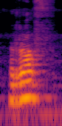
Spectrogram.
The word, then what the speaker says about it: rough: उसके बाद जहाँ पे OUGH आता है वहाँ पे उसका उच्चारण ऑफ से होता है, ऑफ। जैसे कफ, CAUGH कफ, ENOUGH इनफ, ROUGH रफ।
